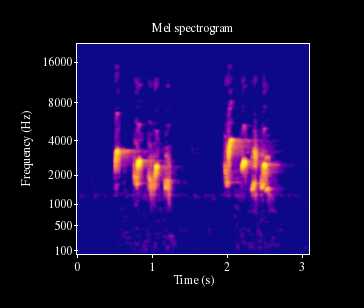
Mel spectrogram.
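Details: Red-whiskered bulbul, 'lak boen' style song. It opens with a held whistle, then bubbling notes, and the two similar phrases are about one and a half seconds apart. Nothing else is audible.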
